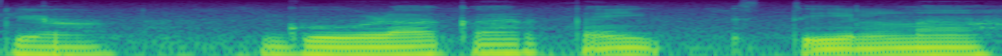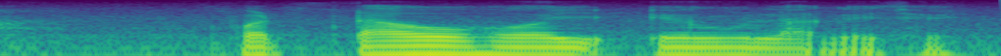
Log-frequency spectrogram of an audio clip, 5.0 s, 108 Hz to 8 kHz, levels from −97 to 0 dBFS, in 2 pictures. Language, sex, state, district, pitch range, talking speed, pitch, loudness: Gujarati, male, Gujarat, Valsad, 100-115 Hz, 95 wpm, 110 Hz, -16 LUFS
